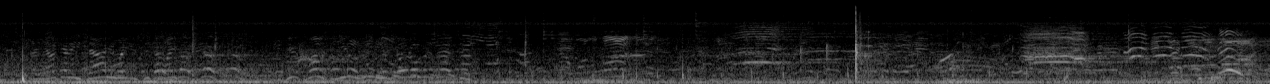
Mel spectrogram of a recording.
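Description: Open-air baseball practice: distant voices calling across the field, with two sharp knocks of a baseball, one just after the start and a louder one about eight and a half seconds in.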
